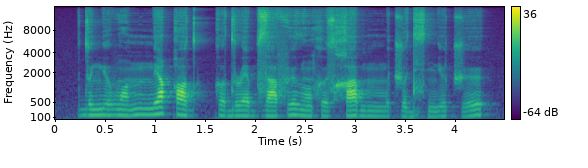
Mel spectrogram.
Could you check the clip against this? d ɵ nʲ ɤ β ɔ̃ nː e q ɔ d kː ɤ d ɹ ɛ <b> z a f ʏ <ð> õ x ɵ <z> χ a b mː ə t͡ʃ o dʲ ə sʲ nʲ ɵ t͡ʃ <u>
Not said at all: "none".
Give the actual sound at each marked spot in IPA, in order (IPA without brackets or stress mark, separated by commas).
b, ð, z, ʏ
